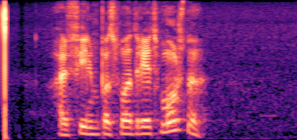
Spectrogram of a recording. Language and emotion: Russian, neutral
